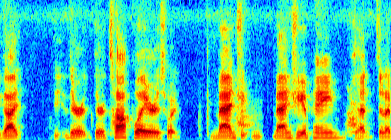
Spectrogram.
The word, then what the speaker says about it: Mangiapane: You got their top players, what, Mangiapane? Did I pronounce that right? Oh, Mangiapane.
